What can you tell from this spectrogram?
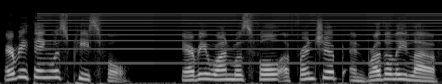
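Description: From 0.37 s to the end, a steady, fixed-pitch whine sits under the speech, built on 1 kHz with its strongest component at 11 kHz, roughly 15 dB below the speech. This is USB whine: the bus's 1 ms frame current leaks into the audio through shared power or ground.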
